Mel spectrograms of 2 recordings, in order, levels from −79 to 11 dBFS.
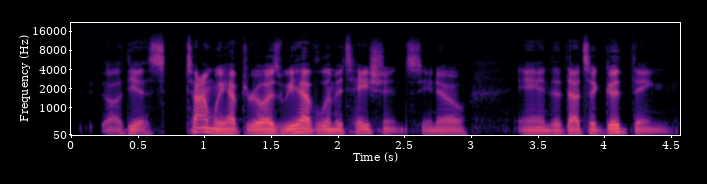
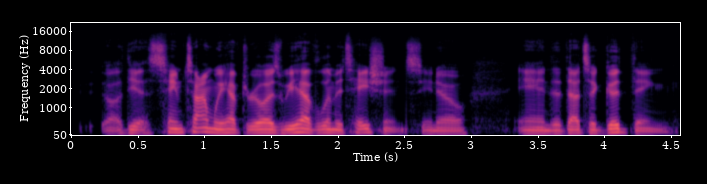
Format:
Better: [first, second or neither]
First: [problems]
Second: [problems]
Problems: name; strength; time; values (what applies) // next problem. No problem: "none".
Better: second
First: audio cutting out; at 0.5 s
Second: none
